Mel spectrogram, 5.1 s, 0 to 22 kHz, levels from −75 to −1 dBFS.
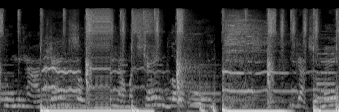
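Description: From 1.43 to 1.66 s a Bluetooth stutter breaks up the sound. Data stopped arriving for about 224 ms, so the receiver kept replaying its last short buffer, giving a buzzing, machine-gun repetition. On a spectrogram this shows as evenly spaced identical vertical slices, and the waveform repeats one block before jumping ahead.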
